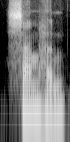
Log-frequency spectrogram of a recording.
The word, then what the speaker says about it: Samhain: Samhain was the word many used. Say it like sew in.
